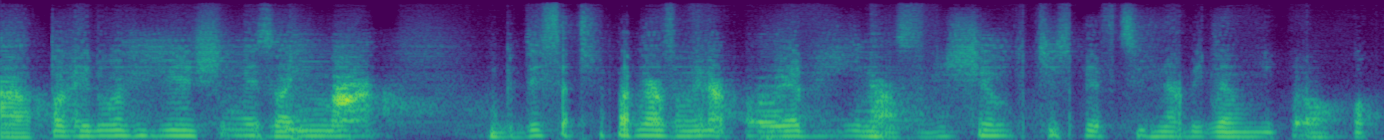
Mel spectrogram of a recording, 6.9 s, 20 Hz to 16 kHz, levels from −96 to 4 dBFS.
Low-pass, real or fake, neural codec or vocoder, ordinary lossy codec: 14.4 kHz; fake; codec, 44.1 kHz, 0.9 kbps, DAC; AAC, 96 kbps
